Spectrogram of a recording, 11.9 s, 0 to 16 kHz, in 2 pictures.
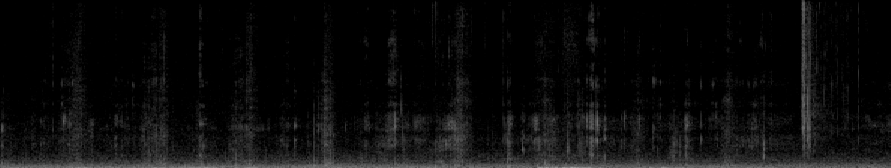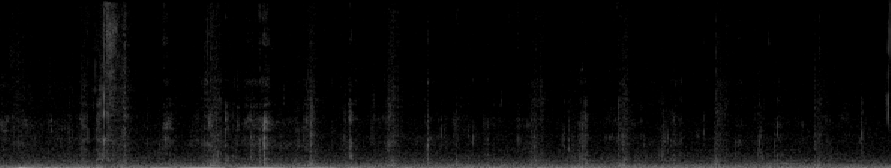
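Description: A man chewing crunchy fried food with his mouth closed: a run of small crisp crunches, with a few louder ones about 4, 6.5 and 7.5 seconds in.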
